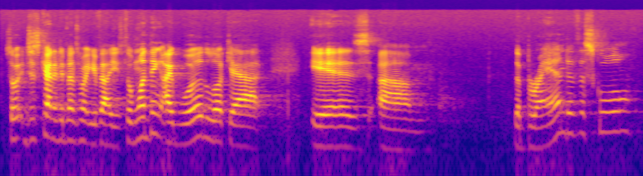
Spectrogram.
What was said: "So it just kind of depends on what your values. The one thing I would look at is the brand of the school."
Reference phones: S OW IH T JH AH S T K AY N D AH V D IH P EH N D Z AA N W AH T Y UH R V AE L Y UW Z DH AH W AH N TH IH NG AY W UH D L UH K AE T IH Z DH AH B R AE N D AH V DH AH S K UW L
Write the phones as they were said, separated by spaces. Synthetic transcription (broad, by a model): S OW IH T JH AH S K AY N D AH D IH P EH N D Z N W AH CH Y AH R V AE L Y UW Z DH AH W AH N TH IH NG AY W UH D L UH K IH T IH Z DH AH B R AE N D AH V DH AH S K UW L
